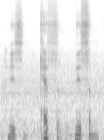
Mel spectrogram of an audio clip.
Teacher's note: 예를 들면 castle, castle, T가 완전히 소리가 안 나죠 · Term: silent T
